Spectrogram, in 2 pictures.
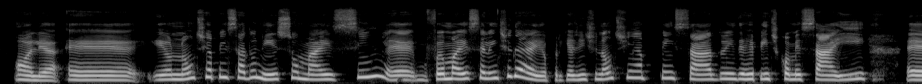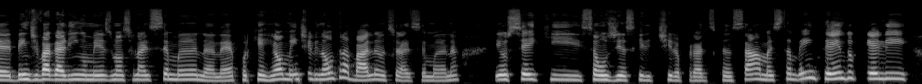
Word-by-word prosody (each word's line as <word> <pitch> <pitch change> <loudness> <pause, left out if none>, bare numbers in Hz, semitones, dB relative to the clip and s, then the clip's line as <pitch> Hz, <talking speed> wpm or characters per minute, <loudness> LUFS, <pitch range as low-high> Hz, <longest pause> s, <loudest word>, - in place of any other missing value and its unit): Olha, 195 -5 +1
eh, 205 -3 0
eu 220 +3 -1
não 240 +5 +1
tinha 340 +3 -2
pensado 320 -2 -1
nisso, 250 +1 +1
mas, 230 -2 +1
sim, 340 +9 0
eh, 205 -2 0
foi 245 +6 +2
uma 255 0 +4
excelente 280 +4 -1
ideia, 265 - +2
porque 210 +2 -5
a - - +1
gente 230 +2 -2
não 245 +3 -1
tinha 305 0 -4
pensado 255 -5 -1
em, 255 0 +2
de 245 - +1
repente, 245 +1 0
começar 230 -3 +1
aí, 220 +5 0 0.4
eh, 205 -1 +4
bem 230 +5 +4
devagarinho 225 0 +4
mesmo, 215 0 +1
aos 215 -1 -2
finais 215 -1 -2
de 205 - -10
semana, 225 -5 0
né, 175 +2 -3
porque 210 +3 -3
realmente, 230 +3 0
ele 245 -3 -4
não 240 +3 +1
trabalha 225 -8 +1
nos 205 -1 -6
finais 175 -4 -5
de - - -17
semana, 185 +2 -6 0.3
eu 220 +1 +4
sei 235 +1 +2
que 220 -3 -5
são 215 +2 +2
os 210 - +4
dias 200 0 0
que 210 - -3
ele 190 - -5
tira 190 +1 -6
pra 180 0 -5
descansar, 200 +7 -2
mas 210 -1 -3
também 250 +4 -2
entendo 275 0 +3
que 275 - -14
ele 260 -1 +2
230 Hz, 190 wpm, -22 LUFS, 205-250 Hz, 0.4 s, uma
